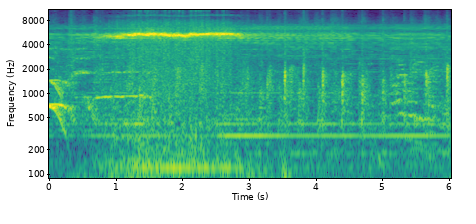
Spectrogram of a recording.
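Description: Amplifier feedback on a band's stage: a high, steady whistling tone starting about a second in and lasting under two seconds. A lower steady hum then takes over, with scattered light clicks.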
